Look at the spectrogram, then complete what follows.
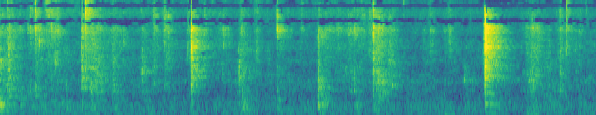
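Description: Scattered light clicks and taps of kitchen utensils and spice containers against a bowl while food is being seasoned, with one sharper knock about five seconds in.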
